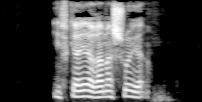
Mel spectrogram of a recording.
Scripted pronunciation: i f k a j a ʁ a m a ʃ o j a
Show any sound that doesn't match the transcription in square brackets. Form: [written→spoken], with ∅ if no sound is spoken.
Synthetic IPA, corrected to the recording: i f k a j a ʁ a m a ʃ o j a

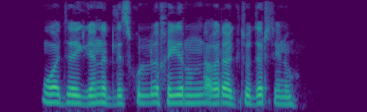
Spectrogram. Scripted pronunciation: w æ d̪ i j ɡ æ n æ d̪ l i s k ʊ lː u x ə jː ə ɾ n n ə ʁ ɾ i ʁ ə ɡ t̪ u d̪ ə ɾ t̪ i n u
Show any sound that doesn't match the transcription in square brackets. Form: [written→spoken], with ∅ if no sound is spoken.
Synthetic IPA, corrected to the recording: w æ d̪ [i→æ] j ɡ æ n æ d̪ l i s k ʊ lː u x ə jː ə ɾ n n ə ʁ ɾ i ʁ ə ɡ t̪ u d̪ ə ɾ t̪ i n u

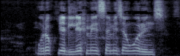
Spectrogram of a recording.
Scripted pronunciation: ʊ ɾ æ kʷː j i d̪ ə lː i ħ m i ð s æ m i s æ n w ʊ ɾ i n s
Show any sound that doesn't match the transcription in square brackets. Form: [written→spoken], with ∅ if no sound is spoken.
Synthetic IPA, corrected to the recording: ʊ ɾ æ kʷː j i d̪ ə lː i ħ m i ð s æ m i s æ [n→∅] w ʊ ɾ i n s

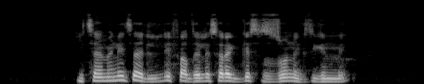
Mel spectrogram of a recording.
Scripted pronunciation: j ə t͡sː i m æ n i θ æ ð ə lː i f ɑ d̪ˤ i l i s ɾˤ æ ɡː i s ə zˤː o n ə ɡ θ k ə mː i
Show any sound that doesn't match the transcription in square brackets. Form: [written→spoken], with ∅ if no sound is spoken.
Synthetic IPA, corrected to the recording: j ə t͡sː [i→æ] m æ n i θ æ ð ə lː i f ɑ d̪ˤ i l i s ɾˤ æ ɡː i s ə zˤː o n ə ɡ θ [k→ɡ] ə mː i

